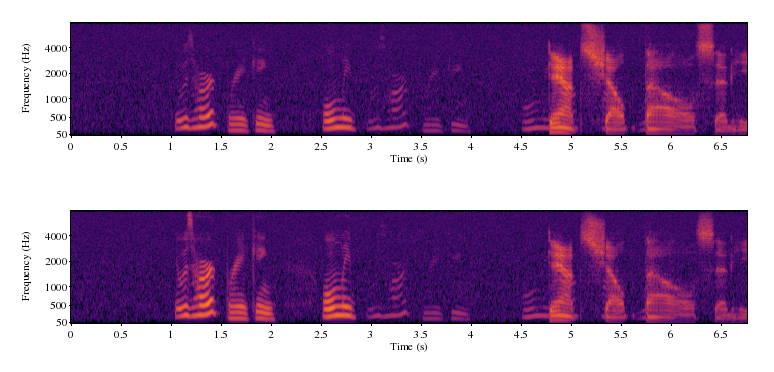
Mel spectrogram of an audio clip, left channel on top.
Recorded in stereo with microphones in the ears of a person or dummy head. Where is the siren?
No siren in this recording.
